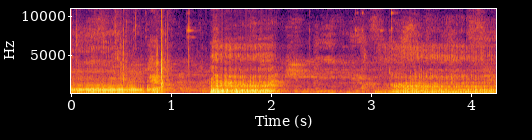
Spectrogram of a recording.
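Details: A male Boxer dog growls at home in a series of rough, throaty rumbles with harmonic bands, broken by short pauses, while a person speaks and laughs in the background.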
